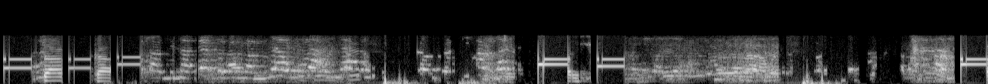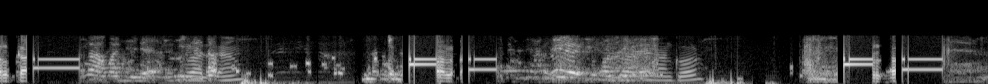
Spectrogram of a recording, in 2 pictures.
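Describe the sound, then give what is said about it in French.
Short bursts of telephone keypad tones recur every few seconds, each a quick cluster of beeps, as a code is dialed, between stretches of a voice talking over a thin, phone-quality line. “Vous terminez par étoile 1 guise, ok, d'accord.”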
